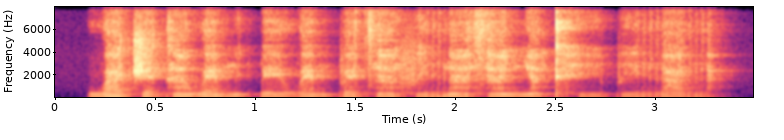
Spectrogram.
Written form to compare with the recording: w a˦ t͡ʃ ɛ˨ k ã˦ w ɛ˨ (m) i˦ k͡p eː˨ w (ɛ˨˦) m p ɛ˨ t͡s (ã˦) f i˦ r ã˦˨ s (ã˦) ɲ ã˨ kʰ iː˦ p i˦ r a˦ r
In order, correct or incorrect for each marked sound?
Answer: correct, incorrect: ɛ˦, correct, correct

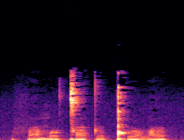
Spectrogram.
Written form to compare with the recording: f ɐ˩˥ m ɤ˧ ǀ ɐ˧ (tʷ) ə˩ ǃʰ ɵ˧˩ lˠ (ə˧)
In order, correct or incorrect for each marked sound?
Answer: incorrect: t, correct

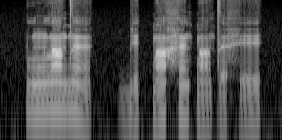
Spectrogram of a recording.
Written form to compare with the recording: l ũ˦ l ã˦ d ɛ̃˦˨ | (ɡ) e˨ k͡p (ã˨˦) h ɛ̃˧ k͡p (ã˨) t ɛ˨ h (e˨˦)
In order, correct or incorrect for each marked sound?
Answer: incorrect: ɡ͡b, correct, correct, correct

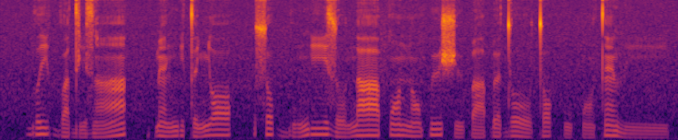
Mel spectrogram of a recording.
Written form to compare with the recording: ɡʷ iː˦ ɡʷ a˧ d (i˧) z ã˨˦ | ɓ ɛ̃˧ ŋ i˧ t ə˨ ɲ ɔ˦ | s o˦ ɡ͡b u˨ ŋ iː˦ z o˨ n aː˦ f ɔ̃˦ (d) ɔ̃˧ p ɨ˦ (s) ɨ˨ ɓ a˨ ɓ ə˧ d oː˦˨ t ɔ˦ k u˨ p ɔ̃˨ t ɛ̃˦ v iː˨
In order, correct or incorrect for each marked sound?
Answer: incorrect: i˨, incorrect: n, incorrect: ʃ

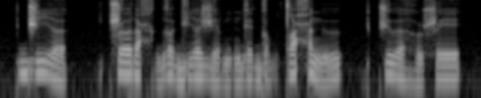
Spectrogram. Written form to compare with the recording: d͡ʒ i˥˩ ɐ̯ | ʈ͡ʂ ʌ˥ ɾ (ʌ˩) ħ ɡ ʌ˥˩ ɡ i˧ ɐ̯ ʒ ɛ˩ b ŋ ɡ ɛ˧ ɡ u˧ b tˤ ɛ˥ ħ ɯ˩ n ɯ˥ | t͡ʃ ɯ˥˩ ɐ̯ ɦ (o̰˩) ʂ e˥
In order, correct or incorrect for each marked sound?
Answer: correct, incorrect: o˩

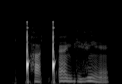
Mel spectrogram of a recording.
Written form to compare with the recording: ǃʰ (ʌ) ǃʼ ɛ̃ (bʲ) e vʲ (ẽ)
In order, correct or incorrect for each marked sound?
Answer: incorrect: a, correct, correct

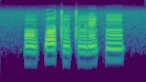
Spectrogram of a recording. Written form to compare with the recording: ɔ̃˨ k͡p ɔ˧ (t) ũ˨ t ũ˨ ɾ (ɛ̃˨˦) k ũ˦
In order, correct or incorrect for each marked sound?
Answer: correct, correct

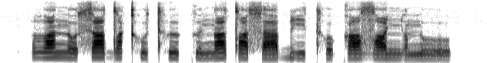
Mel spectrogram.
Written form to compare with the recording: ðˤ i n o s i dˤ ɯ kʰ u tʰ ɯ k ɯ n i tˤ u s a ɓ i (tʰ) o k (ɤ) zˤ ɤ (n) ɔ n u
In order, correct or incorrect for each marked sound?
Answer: correct, correct, incorrect: ɲ

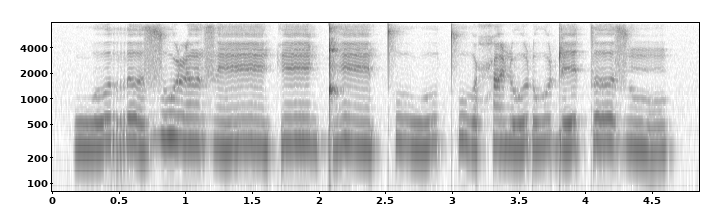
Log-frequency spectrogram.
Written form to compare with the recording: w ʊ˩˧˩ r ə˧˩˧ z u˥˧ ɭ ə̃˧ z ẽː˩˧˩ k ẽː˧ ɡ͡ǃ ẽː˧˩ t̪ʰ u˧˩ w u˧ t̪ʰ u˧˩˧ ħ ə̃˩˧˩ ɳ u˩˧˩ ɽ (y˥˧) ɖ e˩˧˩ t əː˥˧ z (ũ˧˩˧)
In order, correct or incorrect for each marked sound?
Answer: incorrect: u˥˧, correct

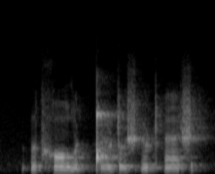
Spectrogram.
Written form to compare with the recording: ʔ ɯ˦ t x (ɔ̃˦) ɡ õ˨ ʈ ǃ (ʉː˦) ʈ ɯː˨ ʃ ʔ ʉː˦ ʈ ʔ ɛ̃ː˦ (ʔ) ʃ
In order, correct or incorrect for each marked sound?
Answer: correct, incorrect: ʉː˨, incorrect: none

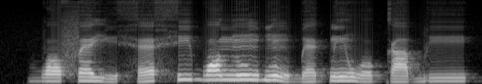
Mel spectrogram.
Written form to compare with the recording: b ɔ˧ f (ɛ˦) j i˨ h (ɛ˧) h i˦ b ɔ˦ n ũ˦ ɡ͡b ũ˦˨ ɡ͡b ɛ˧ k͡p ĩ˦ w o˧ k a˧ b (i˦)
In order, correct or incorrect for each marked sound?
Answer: incorrect: ɛ˧, incorrect: ɛ˨˦, correct

